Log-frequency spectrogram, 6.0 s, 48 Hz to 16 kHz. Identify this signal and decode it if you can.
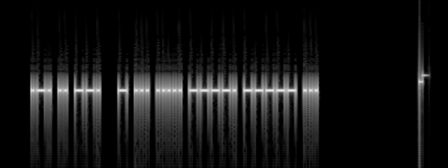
Morse code, heard as a keyed tone, about 34 wpm, 700 Hz. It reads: RIG TS590S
